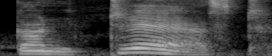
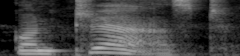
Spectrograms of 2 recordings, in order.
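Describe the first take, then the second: No difference in how they are said.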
